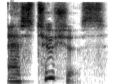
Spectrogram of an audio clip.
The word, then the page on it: astucious: British English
